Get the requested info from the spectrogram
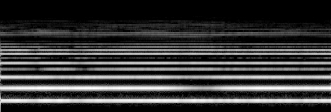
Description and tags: Violin open E string
note, string, violin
